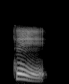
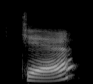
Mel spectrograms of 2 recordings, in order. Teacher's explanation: Тобто ти звичайна і тє пом'якшена м'яка м'яка приголосна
